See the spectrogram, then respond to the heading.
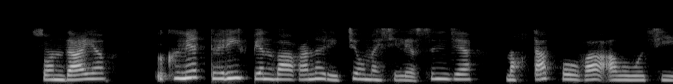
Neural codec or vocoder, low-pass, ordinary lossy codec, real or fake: codec, 16 kHz, 1 kbps, X-Codec, WavLM features, trained on Multilingual LibriSpeech; 5.4 kHz; AAC, 24 kbps; fake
